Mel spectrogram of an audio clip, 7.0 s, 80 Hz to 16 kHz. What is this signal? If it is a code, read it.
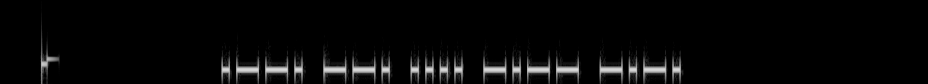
Morse code, heard as a keyed tone, about 22 wpm, 700 Hz. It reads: PGHYC
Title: Code Groups - 5 Letters - 22wpm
